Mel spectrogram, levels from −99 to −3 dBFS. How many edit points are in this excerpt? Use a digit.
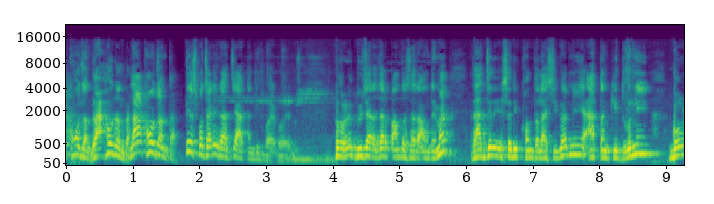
0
